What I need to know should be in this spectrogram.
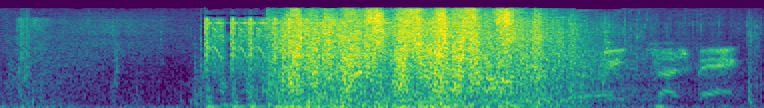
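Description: Rifle shots fire in quick bursts.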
